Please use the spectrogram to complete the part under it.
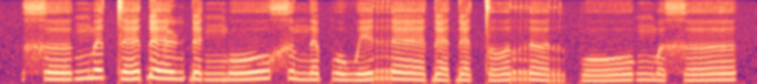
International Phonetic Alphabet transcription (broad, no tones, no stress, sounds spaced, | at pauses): x əː ŋ͡m ɛ t ɛ ɗ ɛː ɳ ɗ ɛ ŋ͡m oː x ə n̪ ɛ p o w e r ɛː ɗ ɛ ɗ ɛ t ɤ r əː r p oː ŋ͡m ə x əː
